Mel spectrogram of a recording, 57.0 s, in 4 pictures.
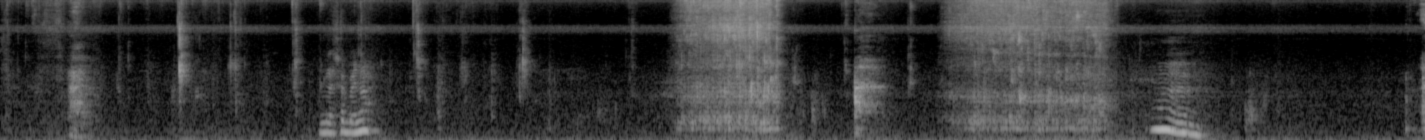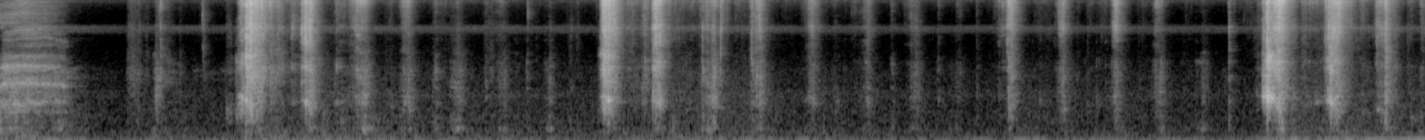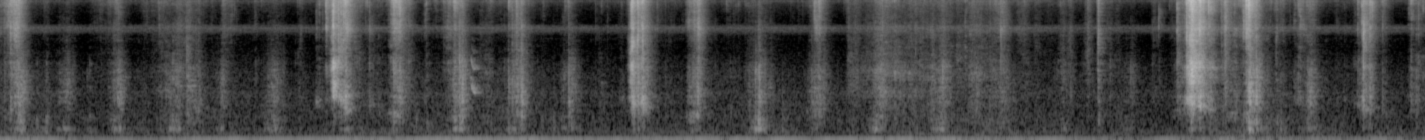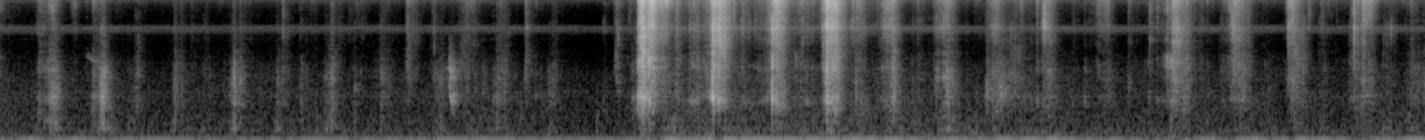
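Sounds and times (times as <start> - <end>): soft chewing crunches: 0.0 - 3.2, 3.8 - 6.5, 15.5 - 57.0
crackers crunching as bitten: 15.8 - 57.0.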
